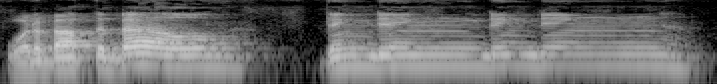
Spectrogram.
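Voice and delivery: high sing-song ding ding; bell sound. Acted. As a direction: chime it like a little bell. Child rings a toy bell.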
